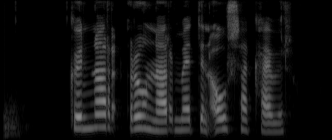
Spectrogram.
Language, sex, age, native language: Icelandic, female, 30-39, Icelandic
